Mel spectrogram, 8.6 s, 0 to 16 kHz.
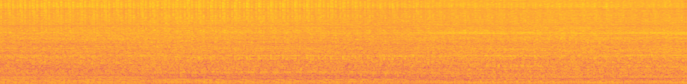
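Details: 2007 Ford Crown Victoria at steady idle: an uneven, stumbling beat about three times a second under a hissy top end, pointing to an engine misfire.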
